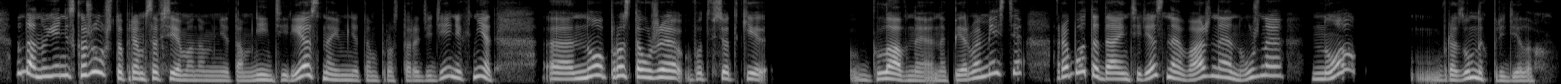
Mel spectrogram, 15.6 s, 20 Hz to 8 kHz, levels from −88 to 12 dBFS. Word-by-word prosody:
Ну 420 - -1
да, 380 -6 +7
ну, 285 +1 +3
я 320 +2 +1
не 335 - +1
скажу, 360 +8 +4
что 230 -10 -1
прям 220 -2 0
совсем 195 -4 0
она 165 0 -7
мне 155 -1 -7
там 150 0 -7
не 180 +3 +1
интересна 185 - +1
и - - -3
мне 170 -1 -5
там 155 0 -10
просто 155 0 -10
ради 155 +1 -8
денег, 250 - -2
нет, 290 +2 0 0.5
а. 205 -1 0
Но 290 +9 +4
просто 285 0 +3
уже 255 -1 +4
вот 190 0 -8
всё-таки 215 - -1 0.8
главная 175 -3 +1
на 155 - -7
1 225 +11 0
месте, 410 +2 -3 0.3
работа, 320 - +2
да, 210 -1 +2
интересная, 215 - 0
важная, 270 - +1
нужная, 295 - -2 0.3
но, 210 +4 +1 0.7
м, - - -11
в - - -10
разумных 210 +5 +1
пределах. 145 -3 -7
215 Hz, 160 wpm, -23 LUFS, -, 0.8 s, да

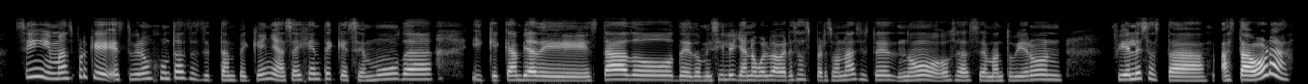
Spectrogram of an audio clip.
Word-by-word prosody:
Sí, 355 0 0
y - - 0
más 275 +2 -1
porque, 290 -10 +2
estuvieron 240 +4 -4
juntas 285 +1 -2
desde 220 -6 -11
tan 200 0 -5
pequeñas. 200 +2 -4
Hay 215 - -3
gente 250 +1 -5
que 210 - -5
se 190 -2 -8
muda 235 +3 0 0.4
y 215 - -12
que 200 0 -7
cambia 205 0 +4
de 185 -2 0
estado, 215 +1 +3
de 195 0 -2
domicilio, 195 +4 -5
y - - -14
ya 195 - 0
no 200 - -2
vuelve 200 0 -1
a - - +2
ver 195 +1 0
esas 225 0 -10
personas, 195 +4 -4
y 230 - -12
ustedes 210 -1 -5
no, 195 0 0
o 190 +2 -4
sea, 190 -2 -4
se 185 0 -6
mantuvieron 195 +4 -3 0.5
fieles 240 +5 +1
hasta 185 -5 +2
hasta 210 +1 +6
ahora. 320 - +6
210 Hz, 185 wpm, -21 LUFS, 195-235 Hz, 0.5 s, hasta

